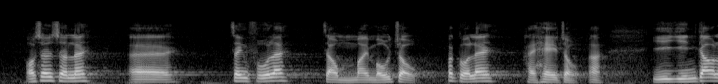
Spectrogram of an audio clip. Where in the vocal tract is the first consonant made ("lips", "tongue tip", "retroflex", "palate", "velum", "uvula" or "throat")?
velum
